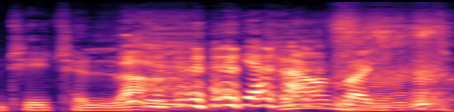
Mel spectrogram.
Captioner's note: everyone laughs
